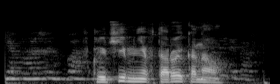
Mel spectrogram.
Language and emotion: Russian, neutral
